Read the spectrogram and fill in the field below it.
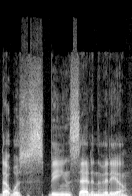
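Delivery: ordinary talk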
